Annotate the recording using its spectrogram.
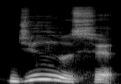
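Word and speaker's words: ジュース: pela partícula o e atente-se à pronúncia pois há um prolongamento do som do d ficando Ju por fim o verbo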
